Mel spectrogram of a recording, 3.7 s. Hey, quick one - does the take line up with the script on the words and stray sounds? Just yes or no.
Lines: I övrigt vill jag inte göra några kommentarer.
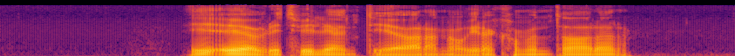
yes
